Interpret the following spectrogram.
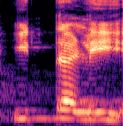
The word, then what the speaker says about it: இட்டலி: நம்ம எப்பொழுதும் சொல்லும்போது இட்லின்னு தான் சொல்லுவோம். ஆனால் சரியான உச்சரிப்பு என்னென்னா இட்டலி அப்படி தான் சொல்லணும்.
